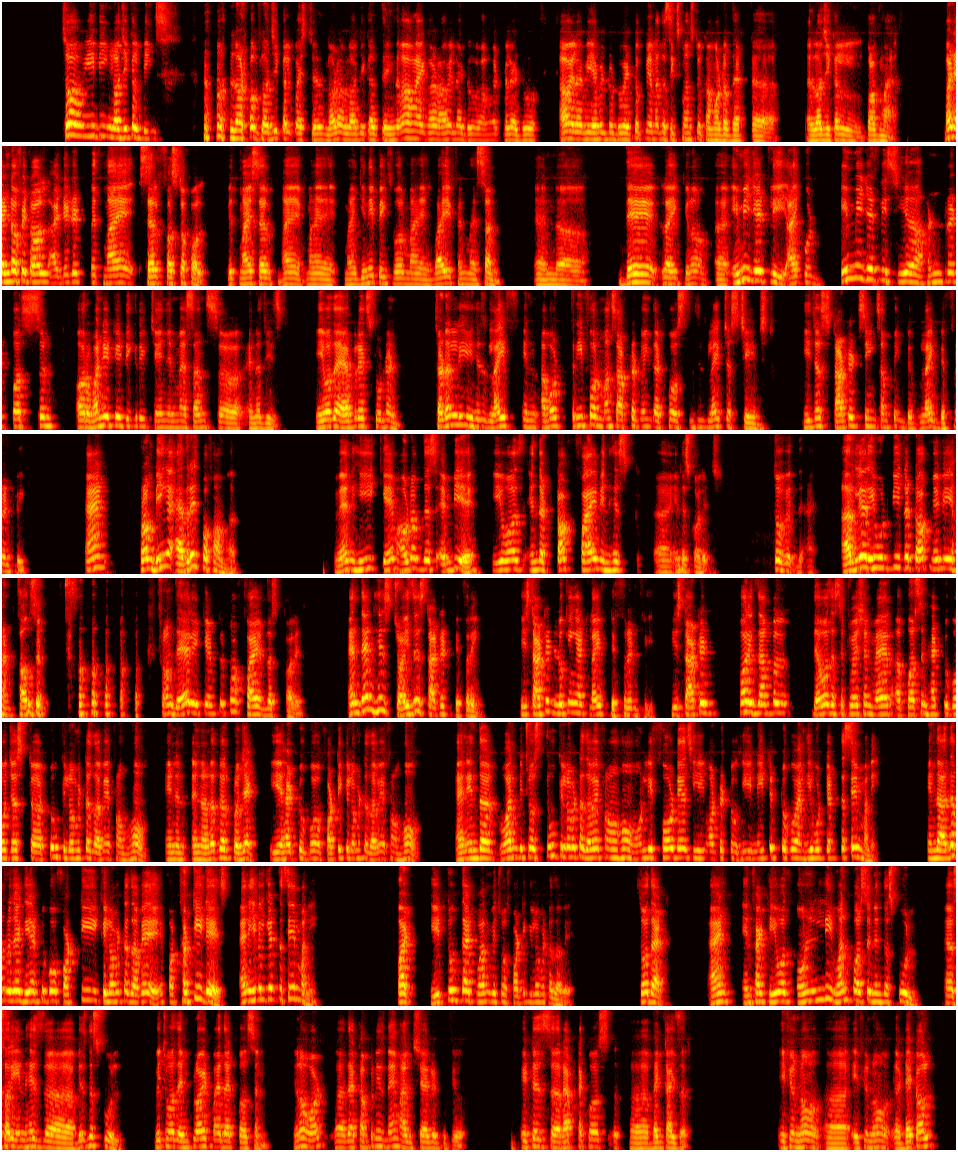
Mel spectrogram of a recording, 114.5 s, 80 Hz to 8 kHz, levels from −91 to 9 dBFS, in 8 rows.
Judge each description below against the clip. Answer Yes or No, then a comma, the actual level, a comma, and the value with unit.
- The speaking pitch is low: No, medium, 155 Hz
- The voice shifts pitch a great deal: No, average, 4.8 semitones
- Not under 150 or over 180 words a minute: Yes, average, 175 wpm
